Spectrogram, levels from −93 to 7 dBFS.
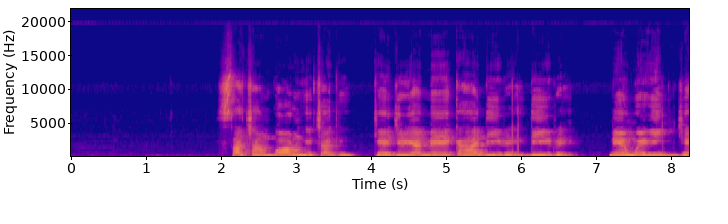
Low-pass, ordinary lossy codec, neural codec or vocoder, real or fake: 19.8 kHz; none; none; real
